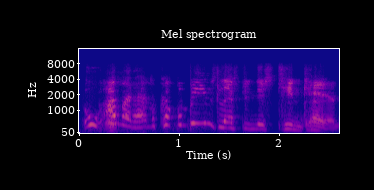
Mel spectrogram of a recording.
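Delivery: high-pitched prospector caricature; old-timey prospector. Acted. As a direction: put on a hammed-up gold miner voice. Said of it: "a prospector".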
